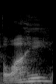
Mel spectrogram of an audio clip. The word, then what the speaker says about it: Oahe: Yeah, they're no longer going to drill under the Missouri River or the Lake Oahe. Is that how That's you pronounce correct.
